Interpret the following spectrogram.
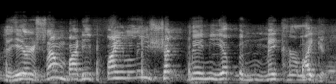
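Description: A stammering meek little husband. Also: male voice, very high voice, a little fast, sharp tone. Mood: sheepish. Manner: stammering, sheepish. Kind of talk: 1950s radio drama acting. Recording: old radio broadcast.

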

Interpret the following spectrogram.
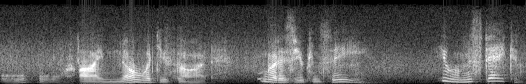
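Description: Bitterly sarcastic wronged wife, swooping intonation. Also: female voice, low voice, sing-song, unhurried. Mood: cool sarcasm. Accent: American. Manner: mocking, self-deprecating irony. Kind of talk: 1960s radio drama acting. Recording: dull, hissy 1960s radio recording.

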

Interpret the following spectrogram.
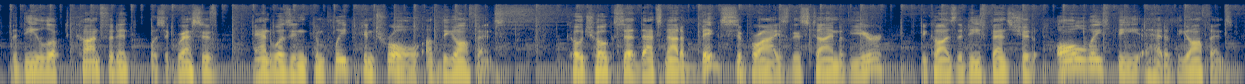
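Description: A man's voice: on the low side, mellow. A man hosting a sports podcast, presenting scripted news and introducing interviews. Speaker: podcast host.

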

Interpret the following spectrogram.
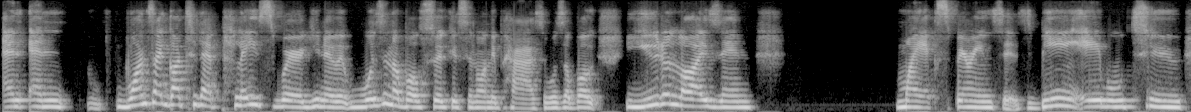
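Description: A woman's voice: lowish voice, slow pace, darkish tone. A woman speaking as a life coach guest in an interview, emphatic and motivational, repeating phrases for rhythm.

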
